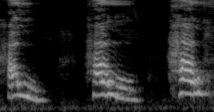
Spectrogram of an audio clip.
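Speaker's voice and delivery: high, loud hooting "how"; imitated mocking laugh. Passerby laughing at her house, imitated mocking hoot. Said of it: "he starts laughing".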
